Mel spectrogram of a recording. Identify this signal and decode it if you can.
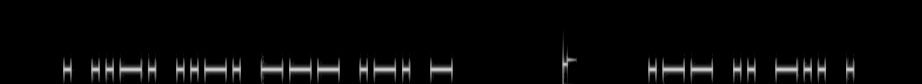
Morse code, heard as a keyed tone, about 17 wpm, 700 Hz. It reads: EFFORT WIDE
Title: Sets of 4 Words - New Word Drill - 17wpm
